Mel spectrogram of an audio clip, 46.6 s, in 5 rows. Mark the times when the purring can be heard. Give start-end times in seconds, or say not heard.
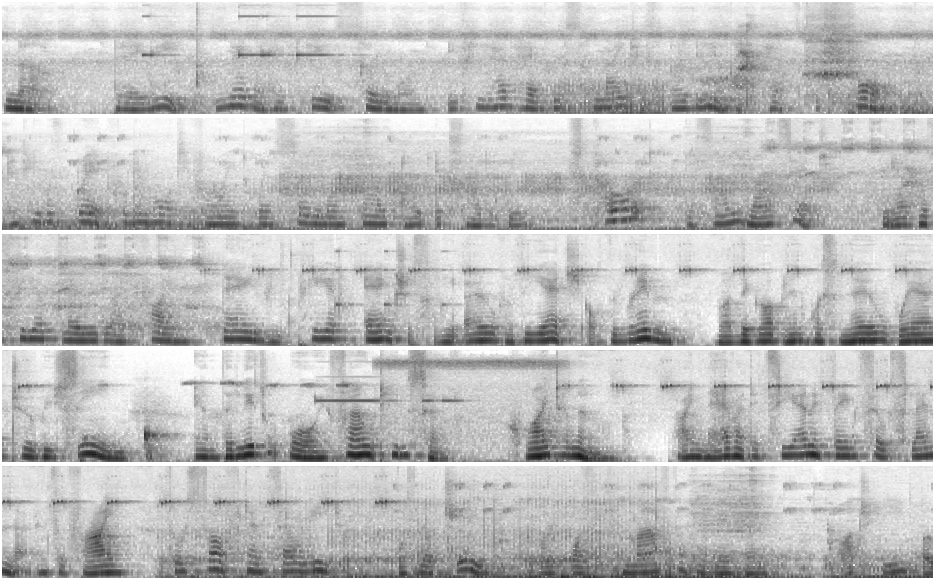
5.4-20.9, 38.8-44.0.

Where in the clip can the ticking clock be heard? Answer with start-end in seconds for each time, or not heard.
not heard.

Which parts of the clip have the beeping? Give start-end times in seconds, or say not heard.
1.4-3.4, 21.4-23.1, 31.0-32.5.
